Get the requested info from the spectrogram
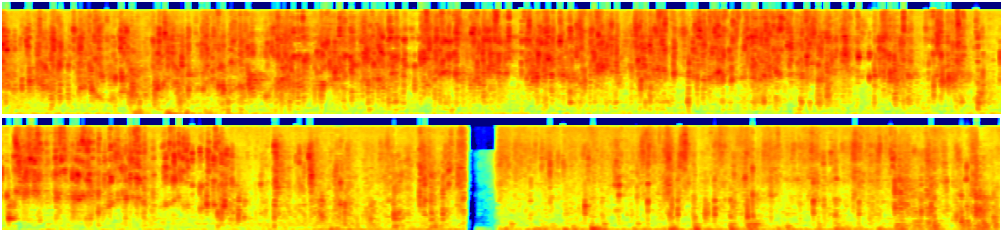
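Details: American Bully dog eating raw meat indoors, a steady run of wet, crunchy chewing and biting clicks with a brief silent gap near the end before the chewing resumes.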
